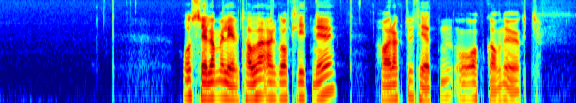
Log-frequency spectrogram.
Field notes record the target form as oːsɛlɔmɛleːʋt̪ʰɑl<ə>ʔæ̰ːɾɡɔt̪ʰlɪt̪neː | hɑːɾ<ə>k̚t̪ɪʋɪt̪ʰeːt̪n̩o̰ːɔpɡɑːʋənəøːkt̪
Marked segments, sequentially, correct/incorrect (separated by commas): correct, incorrect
